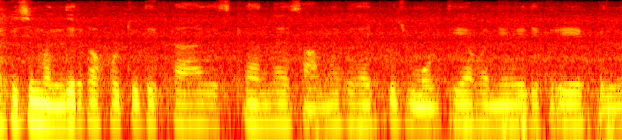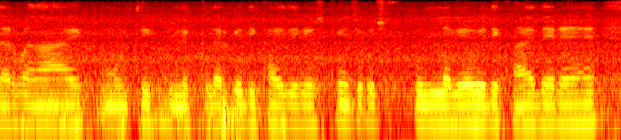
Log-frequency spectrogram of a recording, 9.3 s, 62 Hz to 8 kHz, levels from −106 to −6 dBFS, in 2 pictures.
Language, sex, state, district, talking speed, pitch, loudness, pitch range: Hindi, male, Bihar, Gaya, 270 wpm, 105 Hz, -32 LUFS, 105-110 Hz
